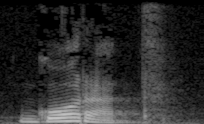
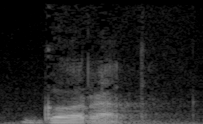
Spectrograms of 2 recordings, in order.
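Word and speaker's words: Gorat (город): Wird mit zwei O's geschrieben. Gorod. Die Betonung ist auf dem ersten, also sprechen wir im ersten Fall O und im zweiten Mal wieder dieses reduziertes A. Gorat. – Gorat.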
